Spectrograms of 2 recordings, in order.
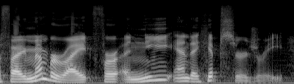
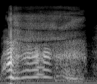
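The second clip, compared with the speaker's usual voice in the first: sudden high mock scream; retold scream; 12 semitones higher than usual. Pastor imitating a woman screaming during worship, high mock scream. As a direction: mimic her short piercing cry, much higher. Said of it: "a woman about a number of rows away who just screams".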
